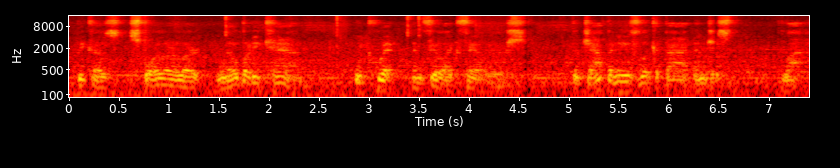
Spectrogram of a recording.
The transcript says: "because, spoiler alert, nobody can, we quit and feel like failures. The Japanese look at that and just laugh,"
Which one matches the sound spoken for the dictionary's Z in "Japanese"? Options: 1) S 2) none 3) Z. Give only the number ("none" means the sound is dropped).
3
